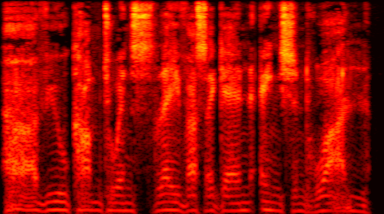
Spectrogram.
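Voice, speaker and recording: A man voicing a tall, proud male tiger-man warrior chief, slow and snarling. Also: fairly low pitch, fairly even intonation, vocal fry, sharp tone, breathy edge, no echo, clean studio sound, voice pushed down, heavily acted. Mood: fierce, wary.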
